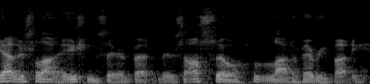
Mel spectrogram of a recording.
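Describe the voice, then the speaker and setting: A man talks at a moderate pace in a medium pitch with fairly even intonation. His tone is relaxed and somewhat breathy. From Hawaii. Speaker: YouTuber. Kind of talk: casual vlog monologue. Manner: many fillers, relaxed.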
